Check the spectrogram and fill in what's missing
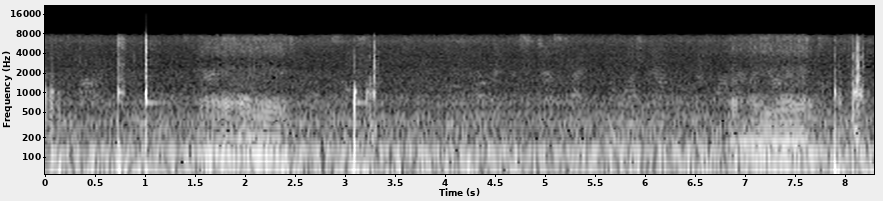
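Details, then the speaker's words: Trixie, a sleeping pug, gives two slow buzzing snores about five seconds apart in a quiet room. "we're here tonight not as a video but as an audio of what is the most precious sound"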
